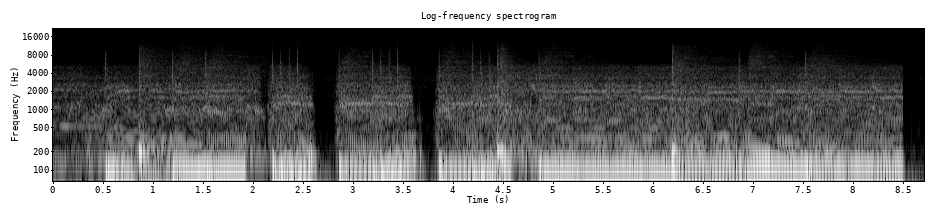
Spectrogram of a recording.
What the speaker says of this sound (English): that's the sound of the Eminent Swamp Thing speaker in a mix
